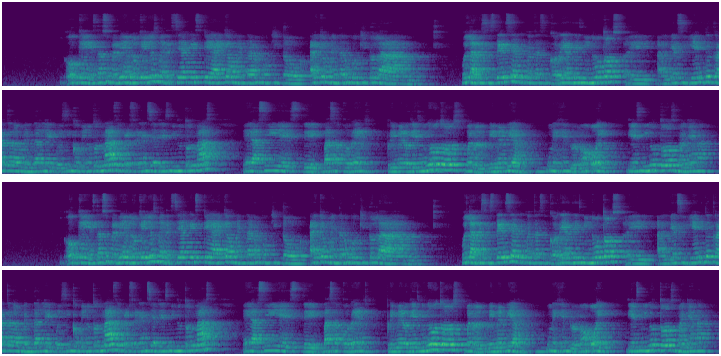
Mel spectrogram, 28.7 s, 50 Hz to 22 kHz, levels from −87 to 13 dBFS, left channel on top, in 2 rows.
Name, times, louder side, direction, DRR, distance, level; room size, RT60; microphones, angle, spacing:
voice 1, 1.3-8.3 9.2-18.5 19.2-21.7 22.0-26.4 26.8-28.3, right 1 dB, 30° right, -3 dB, 0.5 m, -30 dB
3.1 x 2.3 x 3.4 m, 1.1 s
head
